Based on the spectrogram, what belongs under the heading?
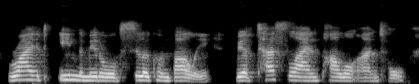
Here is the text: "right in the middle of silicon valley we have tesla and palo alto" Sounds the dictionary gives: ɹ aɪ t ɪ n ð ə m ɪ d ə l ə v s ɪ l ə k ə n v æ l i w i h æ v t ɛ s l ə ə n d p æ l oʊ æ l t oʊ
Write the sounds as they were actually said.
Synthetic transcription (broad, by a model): ɹ aɪ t ɪ n ð ə m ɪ d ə l ə v s ɪ l ə k ə n b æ l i w i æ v t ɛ s l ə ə n p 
